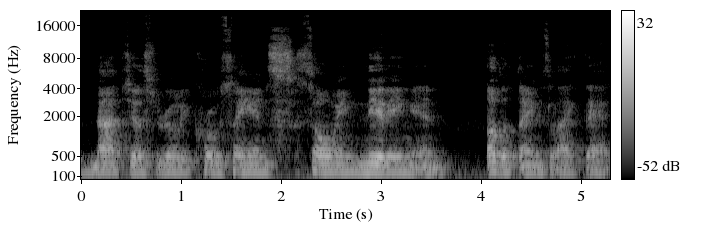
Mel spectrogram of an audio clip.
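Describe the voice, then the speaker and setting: A woman with a very deep, low voice speaks at a fairly slow pace, her pitch swinging very widely. Audible room echo is present. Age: 90s. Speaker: community elder interviewee. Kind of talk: oral history interview. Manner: halting, many filler pauses.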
